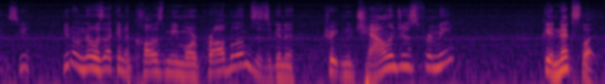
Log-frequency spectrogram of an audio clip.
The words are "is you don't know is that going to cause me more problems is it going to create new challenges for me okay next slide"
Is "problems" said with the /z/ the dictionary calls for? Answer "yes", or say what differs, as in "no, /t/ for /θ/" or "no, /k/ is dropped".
yes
